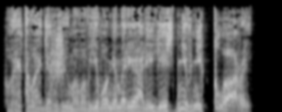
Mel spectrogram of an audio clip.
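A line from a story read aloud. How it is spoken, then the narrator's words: Sighing mumble. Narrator (Russian): Сделав глубокий вздох, он пробормотал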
